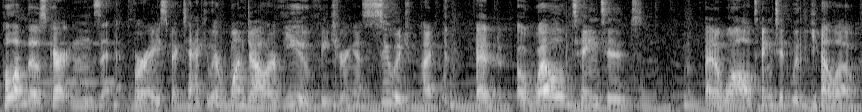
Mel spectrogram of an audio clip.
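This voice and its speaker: A mid-pitched narrator reads visual novel text aloud for a casual gaming video. The delivery is playful and dramatic, broken by stumbles and wry asides. Music plays clearly behind the voice. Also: very animated, moderate pace, sharp tone.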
